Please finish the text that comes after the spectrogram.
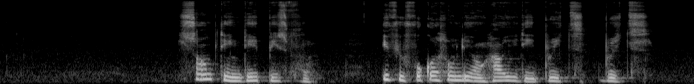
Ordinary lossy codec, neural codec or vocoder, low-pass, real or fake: none; vocoder, 48 kHz, 128 mel bands, Vocos; none; fake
